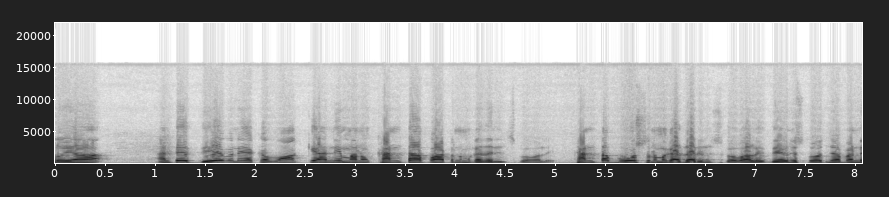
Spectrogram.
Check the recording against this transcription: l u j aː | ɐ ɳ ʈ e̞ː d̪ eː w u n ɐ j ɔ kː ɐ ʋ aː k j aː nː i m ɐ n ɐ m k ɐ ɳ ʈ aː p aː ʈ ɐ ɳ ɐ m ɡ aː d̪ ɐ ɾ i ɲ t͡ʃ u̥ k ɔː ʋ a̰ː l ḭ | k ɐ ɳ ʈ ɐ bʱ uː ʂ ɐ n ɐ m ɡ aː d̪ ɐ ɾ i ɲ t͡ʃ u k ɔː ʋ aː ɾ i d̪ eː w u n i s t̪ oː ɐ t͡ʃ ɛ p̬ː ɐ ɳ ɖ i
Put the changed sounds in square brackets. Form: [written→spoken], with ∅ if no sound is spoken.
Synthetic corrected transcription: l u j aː | ɐ ɳ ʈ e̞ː d̪ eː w u n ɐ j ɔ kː ɐ ʋ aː k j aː nː i m ɐ n ɐ m k ɐ ɳ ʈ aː p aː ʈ ɐ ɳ ɐ m ɡ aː d̪ ɐ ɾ i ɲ t͡ʃ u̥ k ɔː ʋ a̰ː l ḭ | k ɐ ɳ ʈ ɐ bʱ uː ʂ ɐ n ɐ m ɡ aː d̪ ɐ ɾ i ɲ t͡ʃ u k ɔː ʋ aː [ɾ→l] i d̪ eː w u n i s t̪ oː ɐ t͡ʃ ɛ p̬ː ɐ ɳ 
